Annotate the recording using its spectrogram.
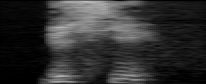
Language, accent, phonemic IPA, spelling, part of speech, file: French, Canada, /by.sje/, bussiez, verb, LL-Q150 (fra)-bussiez.wav
- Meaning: second-person plural imperfect subjunctive of boire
